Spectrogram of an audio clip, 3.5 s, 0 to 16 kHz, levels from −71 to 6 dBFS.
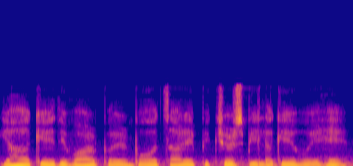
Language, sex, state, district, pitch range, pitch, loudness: Hindi, female, Arunachal Pradesh, Longding, 175-185 Hz, 180 Hz, -13 LUFS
